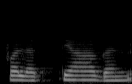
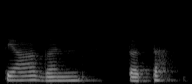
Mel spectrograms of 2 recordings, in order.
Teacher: ग के ऊपर जो अनुनासिक है उसका उच्चारण न रहेगा क्योंकि अगला वर्ण त है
